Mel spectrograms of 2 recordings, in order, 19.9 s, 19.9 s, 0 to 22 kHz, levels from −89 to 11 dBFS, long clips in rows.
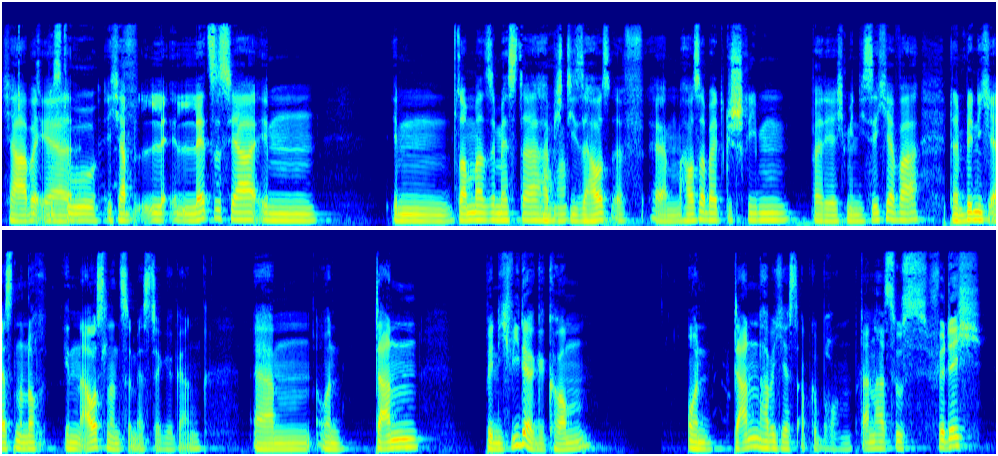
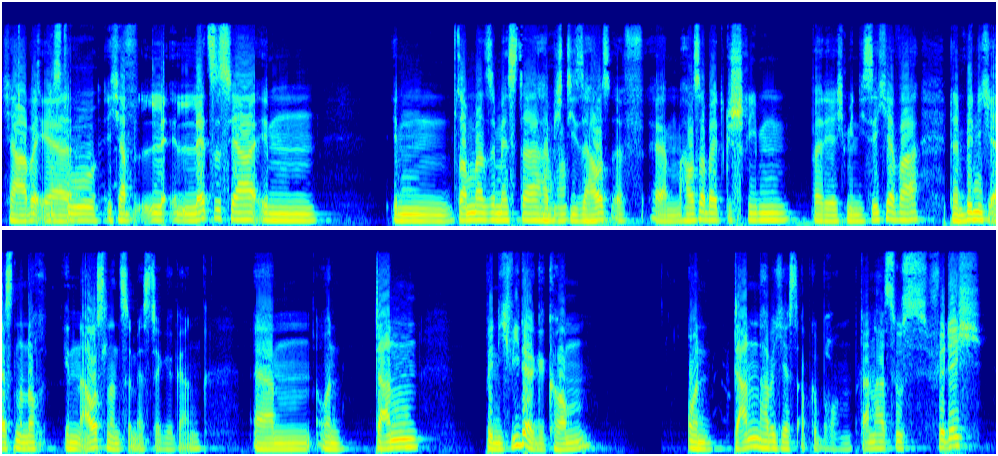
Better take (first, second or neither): first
